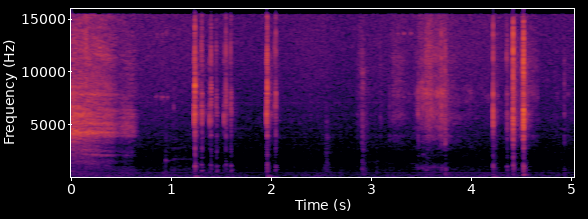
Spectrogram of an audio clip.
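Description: Quiet clicking of keys on a computer keyboard, irregular bursts of several quick taps with short pauses between, fairly soft, with no voices.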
